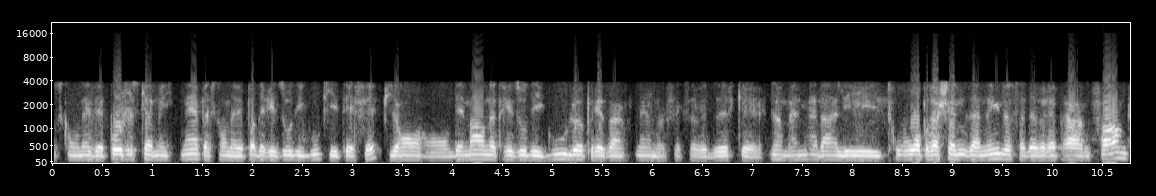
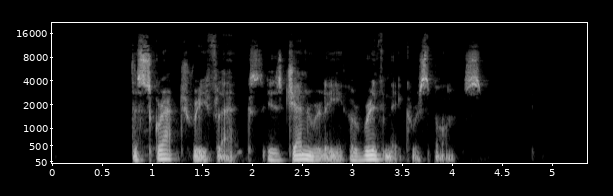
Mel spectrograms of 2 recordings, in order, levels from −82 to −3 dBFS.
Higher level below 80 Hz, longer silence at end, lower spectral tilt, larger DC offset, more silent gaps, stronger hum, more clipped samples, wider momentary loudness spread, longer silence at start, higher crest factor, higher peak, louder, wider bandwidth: first, -50 dBFS vs -58 dBFS; second, 0 s vs 1.1 s; first, -8.5 dB/octave vs -4.5 dB/octave; neither; neither; neither; first, 0.3% vs under 0.1%; about the same, 7 LU vs 9 LU; second, 0 s vs 0.8 s; second, 12 dB vs 20 dB; first, 0 dBFS vs -8 dBFS; first, -12 LUFS vs -26 LUFS; second, 6.6 kHz vs 16 kHz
